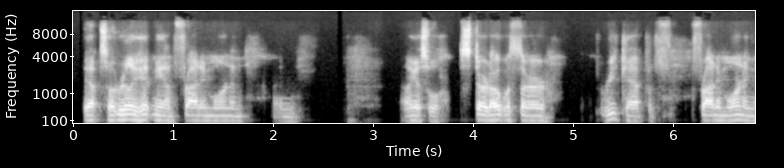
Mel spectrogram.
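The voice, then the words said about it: Slightly rough, hoarse voice. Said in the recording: “my voice is still a little rough.”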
